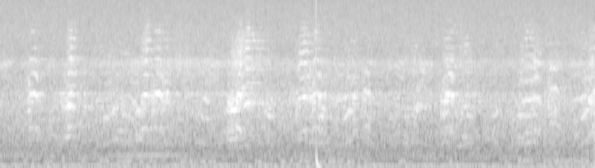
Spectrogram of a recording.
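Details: Canada geese at night on Sapsucker Woods Pond in October, between fly-overs and splash-downs; intermittent honks roughly once a second, somewhat distant, over low rumble and faint water sounds.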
